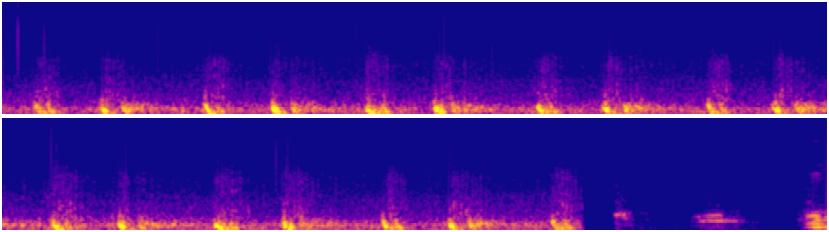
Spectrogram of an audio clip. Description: mixed murmors in infective endocarditis. In this patient murmors of mitral regurgitation, tricuspid regurgitation and aortic stenosis is audible.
